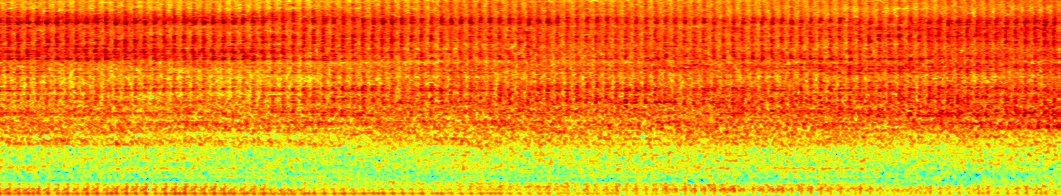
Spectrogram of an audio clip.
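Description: Steady idle with an uneven, clattery tick riding over the low thrum, roughly two and a half beats a second; cause unclear.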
